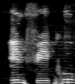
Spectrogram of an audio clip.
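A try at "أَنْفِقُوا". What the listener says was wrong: Anfik, bukan infik tapi anfik.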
